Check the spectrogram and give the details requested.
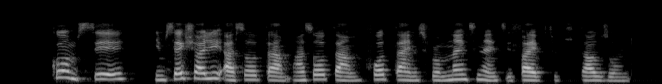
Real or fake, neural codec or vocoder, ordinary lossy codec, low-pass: real; none; Opus, 32 kbps; 7.2 kHz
